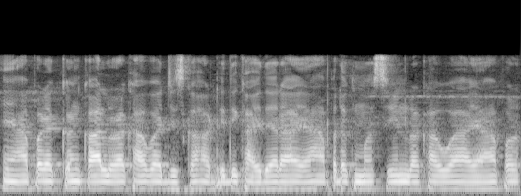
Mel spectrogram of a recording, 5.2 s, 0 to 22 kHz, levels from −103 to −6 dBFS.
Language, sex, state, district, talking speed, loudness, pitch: Hindi, male, Haryana, Rohtak, 250 wpm, -16 LUFS, 105 Hz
